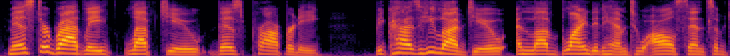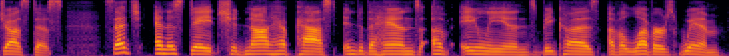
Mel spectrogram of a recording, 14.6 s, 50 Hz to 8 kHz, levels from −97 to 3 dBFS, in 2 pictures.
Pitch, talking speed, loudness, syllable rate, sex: 165 Hz, 150 wpm, -21 LUFS, 4.3 syllables/s, female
